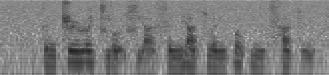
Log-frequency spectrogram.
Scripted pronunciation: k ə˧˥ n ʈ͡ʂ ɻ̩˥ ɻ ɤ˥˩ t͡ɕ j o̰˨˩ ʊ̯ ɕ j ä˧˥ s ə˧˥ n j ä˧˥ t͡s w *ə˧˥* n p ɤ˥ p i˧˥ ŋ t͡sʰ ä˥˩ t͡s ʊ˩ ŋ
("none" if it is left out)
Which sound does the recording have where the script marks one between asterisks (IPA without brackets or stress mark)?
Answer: ə˧˥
